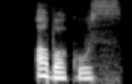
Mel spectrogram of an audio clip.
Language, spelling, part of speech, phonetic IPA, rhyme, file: Hungarian, abakusz, noun, [ˈɒbɒkus], -us, Hu-abakusz.ogg
- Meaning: 1. abacus (an instrument for performing arithmetical calculations by balls sliding on wires) 2. abacus (the uppermost member or division of the capital of a column)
